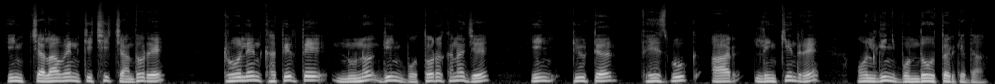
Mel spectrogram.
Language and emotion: Santali, fearful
